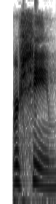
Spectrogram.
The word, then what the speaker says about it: Rashim: Is it Rashim? Rashim, yes. Rashim, okay.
